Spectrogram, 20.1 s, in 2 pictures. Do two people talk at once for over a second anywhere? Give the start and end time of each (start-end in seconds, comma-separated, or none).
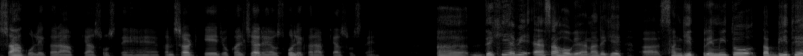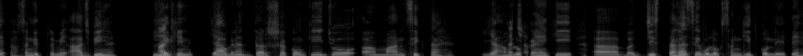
none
